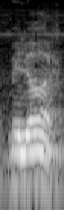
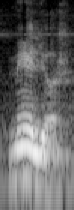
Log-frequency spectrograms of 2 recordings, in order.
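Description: The two takes are said the same way.

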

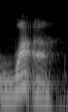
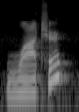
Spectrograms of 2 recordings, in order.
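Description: First: The middle consonant is a glottal stop. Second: The middle consonant is not a glottal stop.

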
